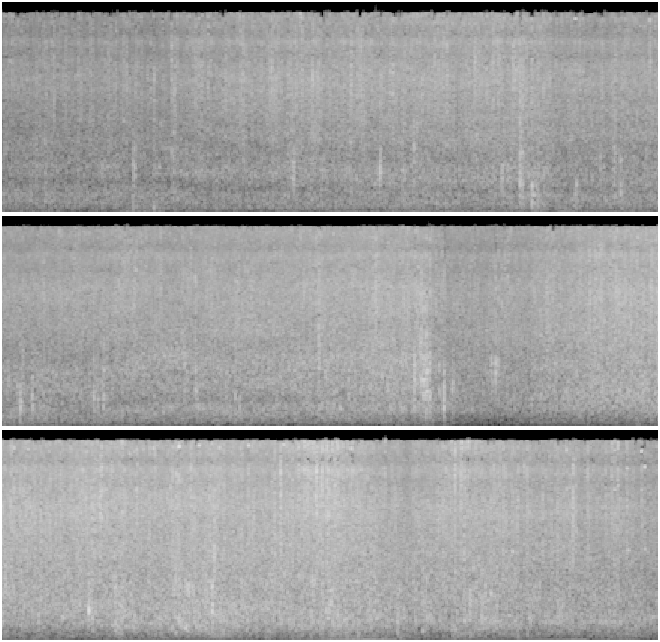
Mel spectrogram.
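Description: An old off-road jeep crawling over a rocky riverbed beside a rushing stream: a steady rush of water mixed with many knocks and clatters from the vehicle on the rocks, growing louder in the second half.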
